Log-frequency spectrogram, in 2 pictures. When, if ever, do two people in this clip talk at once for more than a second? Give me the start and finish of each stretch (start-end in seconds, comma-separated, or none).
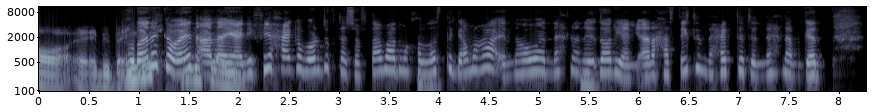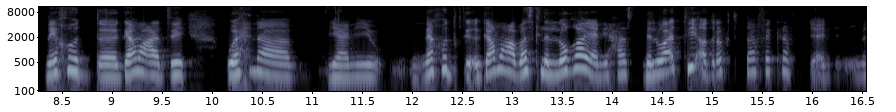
0.9-2.1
